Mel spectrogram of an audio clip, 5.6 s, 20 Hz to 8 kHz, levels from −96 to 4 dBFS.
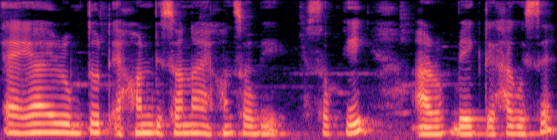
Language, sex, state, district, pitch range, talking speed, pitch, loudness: Assamese, female, Assam, Kamrup Metropolitan, 160-185 Hz, 130 wpm, 175 Hz, -14 LUFS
